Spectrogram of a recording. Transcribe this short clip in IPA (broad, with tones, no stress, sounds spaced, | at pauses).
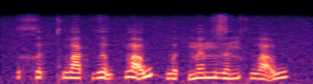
x ə˨˩ t̚ k w a˨˩ k̚ z ə̰˧˨ w h w a̰˧˥ w h w ə˨˩ t̚ m ɛ˧ m z ə˨˦ n k w a̰˧˥ w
